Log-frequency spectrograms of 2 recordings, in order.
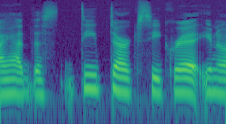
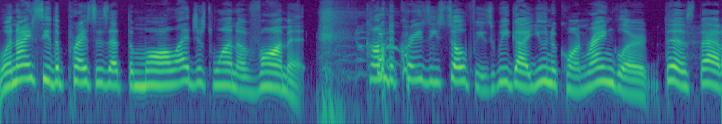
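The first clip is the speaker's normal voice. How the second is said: put-on thick Boston accent, pitched up, rapid salesman-like patter; 7 semitones higher than usual. Speaker imitates Crazy Donald, Crazy Sophie's husband, pitching his jeans store: thick Boston accent. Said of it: "he's got this really thick Boston accent".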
